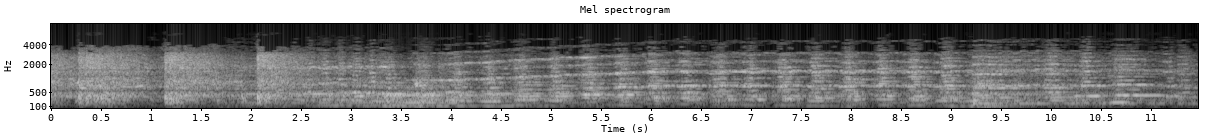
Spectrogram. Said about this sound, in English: Shut the door. Shut the door behind me and lock it.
